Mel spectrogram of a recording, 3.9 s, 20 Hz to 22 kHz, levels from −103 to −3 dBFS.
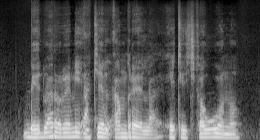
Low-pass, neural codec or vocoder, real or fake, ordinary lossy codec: none; codec, 44.1 kHz, 3.4 kbps, Pupu-Codec; fake; none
